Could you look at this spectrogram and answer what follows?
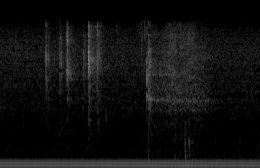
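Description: Typing on a computer keyboard while entering contour settings in surveying software: a few soft, quick key taps in short bursts over a low steady hum, with no talking.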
